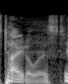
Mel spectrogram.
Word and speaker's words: Titleist: It's Titleist. – Is it pronounced Titleist? – Yeah. – I thought it was Titleist.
